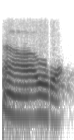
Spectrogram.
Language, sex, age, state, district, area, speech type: Malayalam, male, 60+, Kerala, Idukki, rural, conversation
